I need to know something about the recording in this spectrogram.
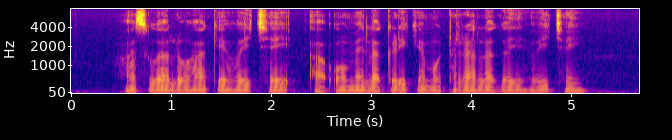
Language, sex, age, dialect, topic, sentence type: Magahi, male, 18-24, Western, agriculture, statement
